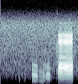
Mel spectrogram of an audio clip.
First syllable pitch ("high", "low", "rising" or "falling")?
high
